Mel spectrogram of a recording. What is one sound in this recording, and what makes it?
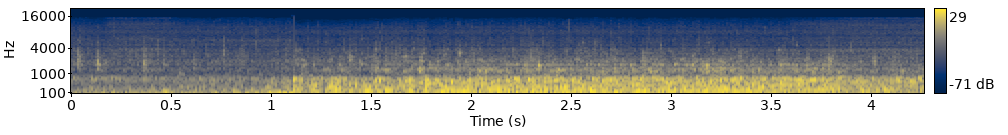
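Scuba divers breathe out, with bubbles gurgling and rumbling underwater.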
